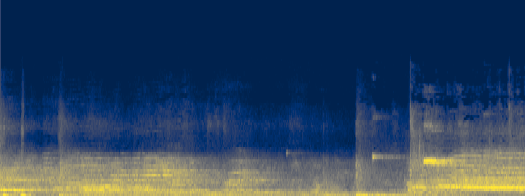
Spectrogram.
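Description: Young women call out and shout during play.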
